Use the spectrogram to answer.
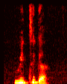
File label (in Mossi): "witga", Moore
